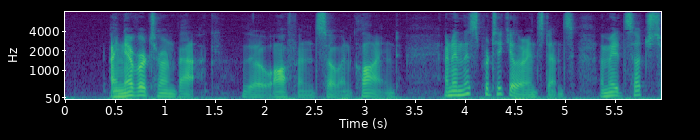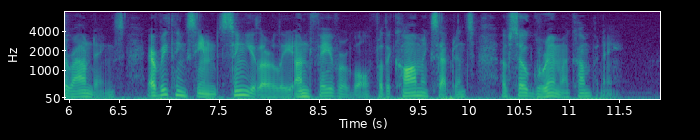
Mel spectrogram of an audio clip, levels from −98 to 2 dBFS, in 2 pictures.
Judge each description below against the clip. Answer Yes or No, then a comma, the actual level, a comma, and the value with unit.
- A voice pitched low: Yes, low, 100 Hz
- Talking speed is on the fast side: No, average, 145 wpm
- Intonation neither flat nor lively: No, wide, 5.8 semitones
